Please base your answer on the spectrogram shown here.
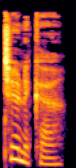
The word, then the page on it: tunica: American English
